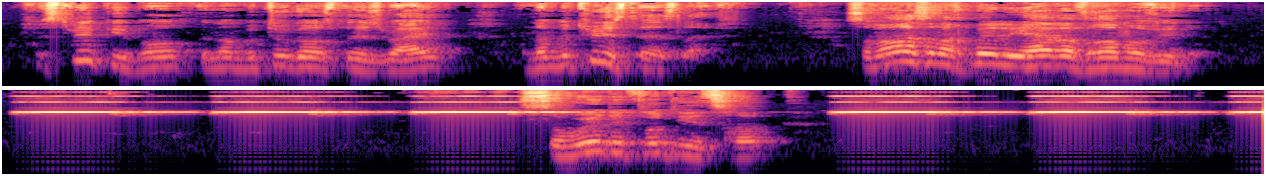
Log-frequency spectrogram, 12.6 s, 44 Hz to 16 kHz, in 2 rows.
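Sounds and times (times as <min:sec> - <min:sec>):
speech: 0:00.2 - 0:06.1, 0:09.0 - 0:10.3
alarm system beeping in shrill electronic tones: 0:06.4 - 0:09.4, 0:10.2 - 0:12.6.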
